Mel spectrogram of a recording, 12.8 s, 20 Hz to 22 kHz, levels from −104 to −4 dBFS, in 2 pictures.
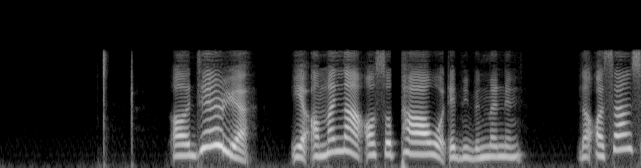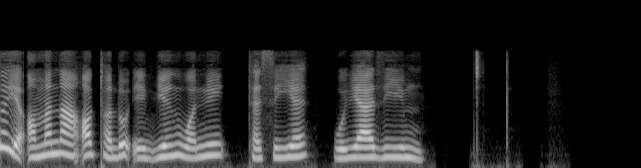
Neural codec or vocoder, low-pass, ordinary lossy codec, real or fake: codec, 16 kHz, 0.5 kbps, FunCodec, trained on Chinese and English, 25 frames a second; 7.2 kHz; none; fake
